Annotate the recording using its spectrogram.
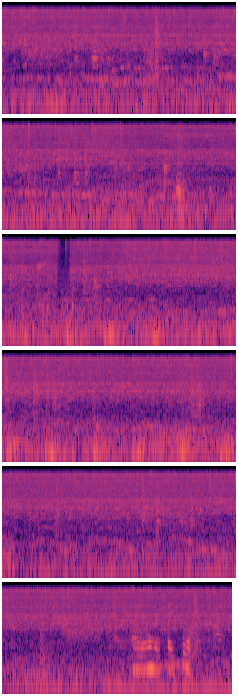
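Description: Cats eating rice and fish from a ceramic plate, with short clicks and chomps that cluster in the middle, over a steady hiss.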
